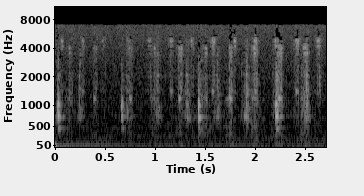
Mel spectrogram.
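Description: Many clocks, probably about 300, tick at once in a clock shop, their overlapping clicks forming a busy, uneven clatter with no single steady beat. The ticking is fairly quiet, with no voices.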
